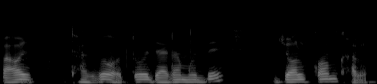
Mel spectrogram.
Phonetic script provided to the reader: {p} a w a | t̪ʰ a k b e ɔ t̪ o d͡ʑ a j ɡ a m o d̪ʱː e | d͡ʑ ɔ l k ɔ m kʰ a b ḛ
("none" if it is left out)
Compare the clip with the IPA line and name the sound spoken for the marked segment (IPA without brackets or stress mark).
p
